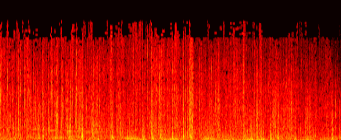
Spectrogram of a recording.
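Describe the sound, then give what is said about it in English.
Loud cracking and splintering as an iron ring on a vat of hot, fermenting ale bursts under building pressure, with repeated sharp snaps over a continuous rain-like crackle and a low rumble underneath. “Pressure continued to build on the several remaining rings until an hour later when a crack was heard again.”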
